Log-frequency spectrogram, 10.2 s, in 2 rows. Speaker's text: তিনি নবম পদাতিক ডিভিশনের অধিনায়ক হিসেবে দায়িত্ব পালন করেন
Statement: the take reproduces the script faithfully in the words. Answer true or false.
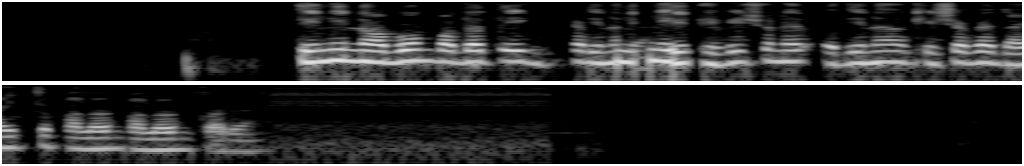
false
